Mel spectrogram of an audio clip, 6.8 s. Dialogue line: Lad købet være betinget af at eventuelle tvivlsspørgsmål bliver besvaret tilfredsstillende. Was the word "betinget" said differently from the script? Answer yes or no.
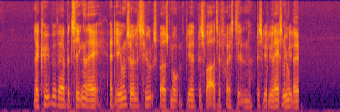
no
